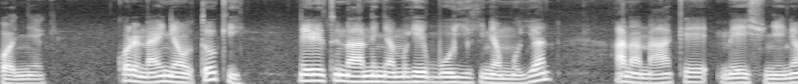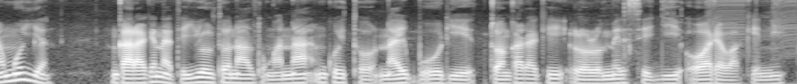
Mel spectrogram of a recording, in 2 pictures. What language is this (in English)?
Masai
